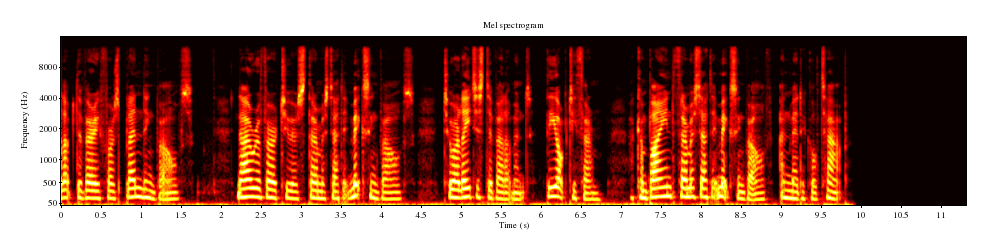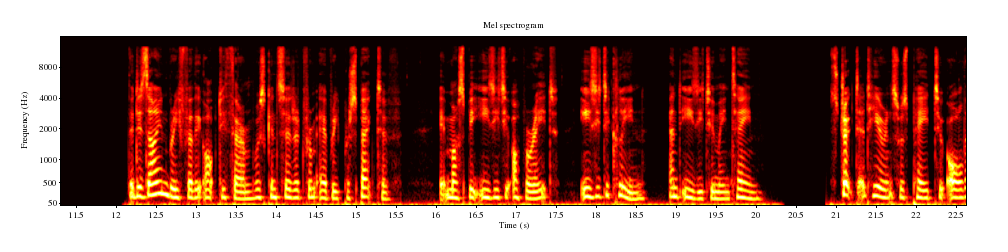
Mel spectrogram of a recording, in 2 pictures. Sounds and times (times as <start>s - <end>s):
Speech: 0.0s - 1.6s, 2.2s - 9.9s, 12.2s - 20.1s, 21.0s - 22.6s.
